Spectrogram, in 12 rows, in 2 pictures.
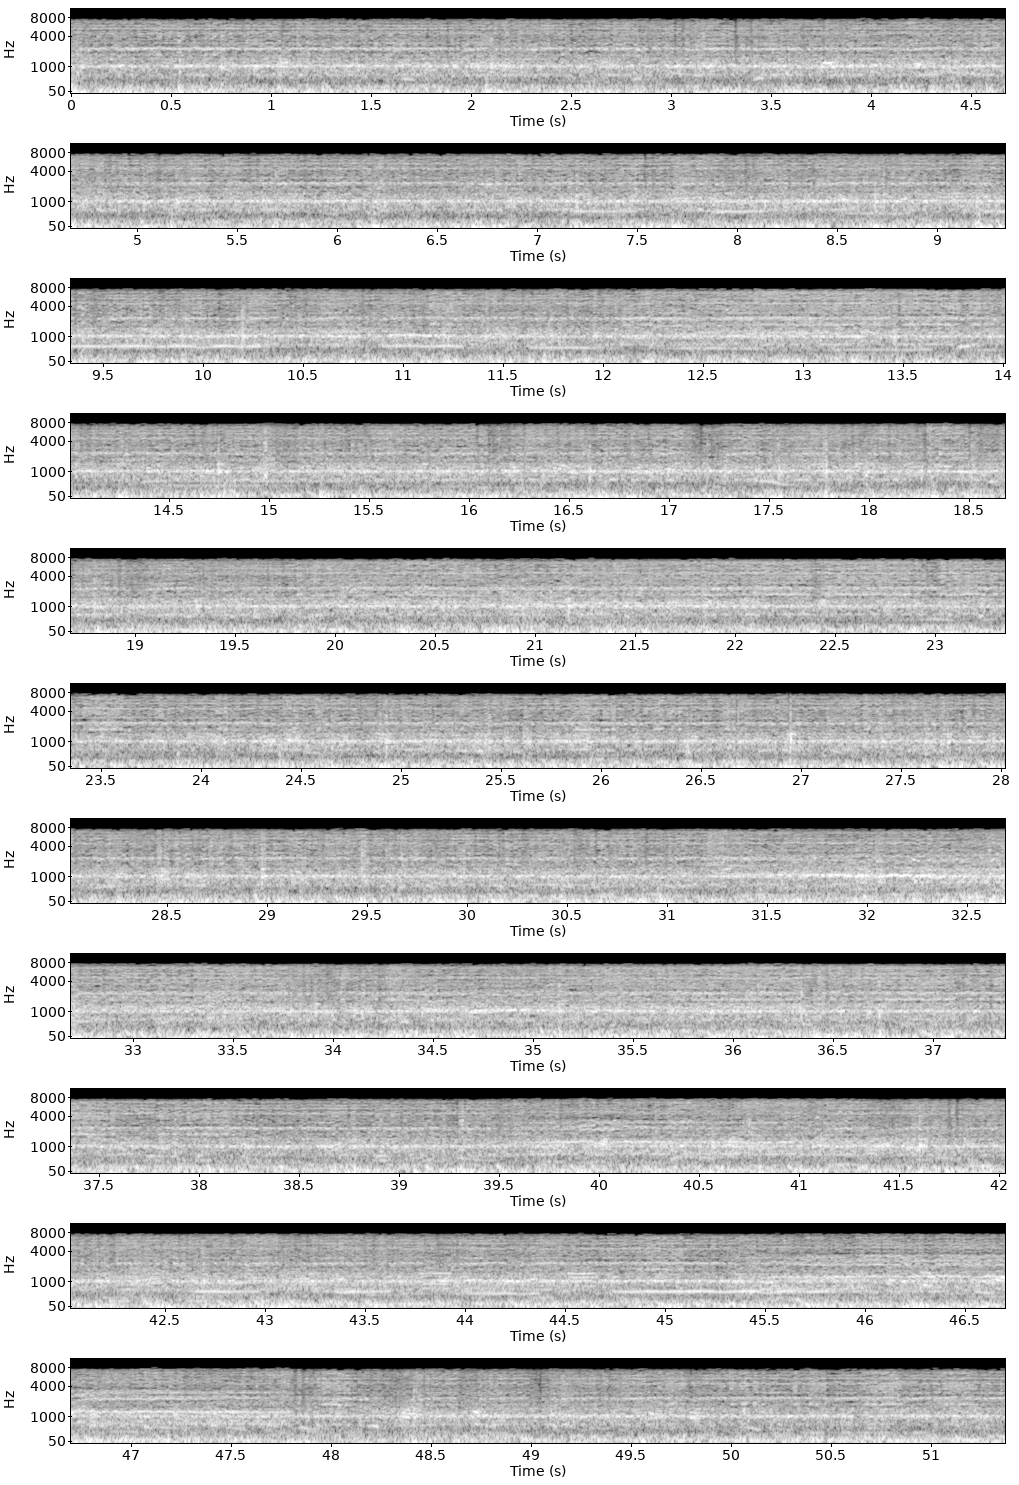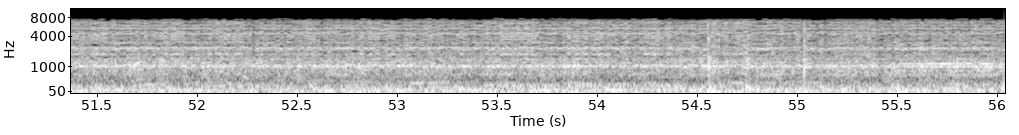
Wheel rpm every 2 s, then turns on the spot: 160, 160, 160, 170, 170, 160, 160, 160, 160, 170, 160, 160, 160, 160, 170, 160, 160, 160, 170, 170, 160, 170, 170, 160, 160, 160, 160, 170.
none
